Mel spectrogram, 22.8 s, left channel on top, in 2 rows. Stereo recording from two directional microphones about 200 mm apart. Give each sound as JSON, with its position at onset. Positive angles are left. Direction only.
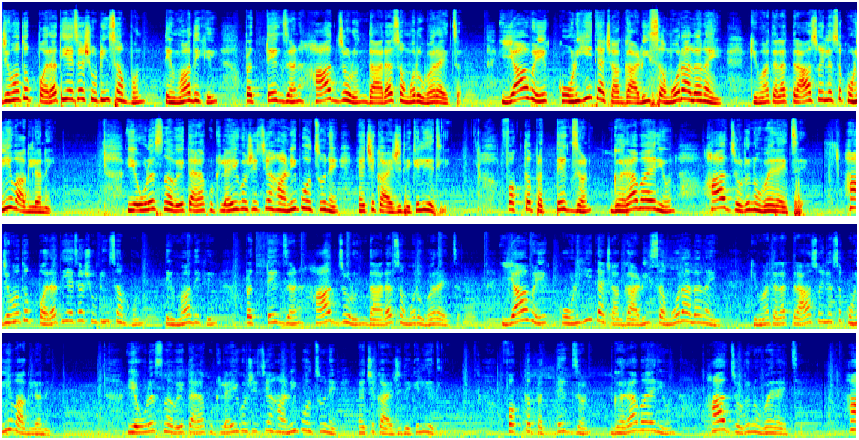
{"t": 0.0, "sound": "a woman's voice", "side_deg": 35}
